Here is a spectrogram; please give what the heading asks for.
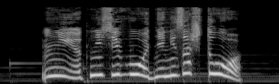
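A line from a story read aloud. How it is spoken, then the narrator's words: Discordant group shouting. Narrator (Russian): в разнобой закричали ребята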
